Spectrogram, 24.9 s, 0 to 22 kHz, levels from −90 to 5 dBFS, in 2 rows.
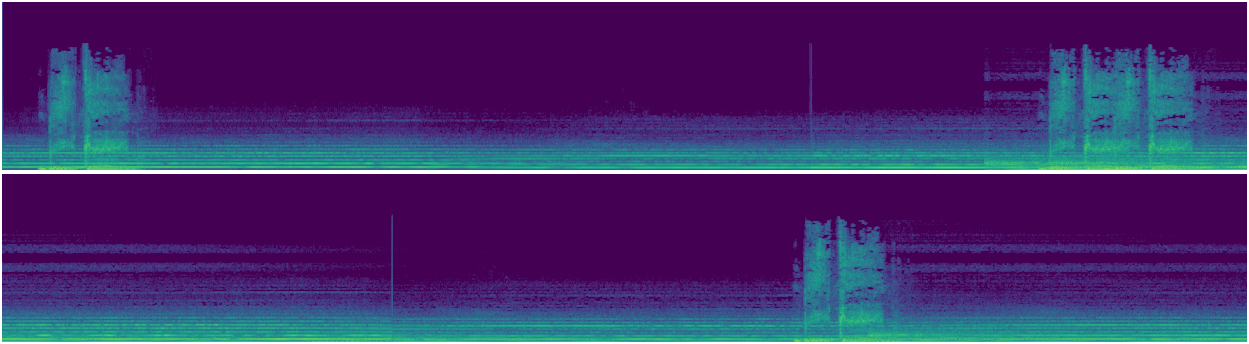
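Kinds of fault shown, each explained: Doubled audio track: likely a second, slower capture path or an out-of-step edit mixing the sound in twice. From 8.09 to 16.35 s a full-band copy trails about 0.7 s behind at roughly equal level, with no decay or room colour, starting and stopping abruptly.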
